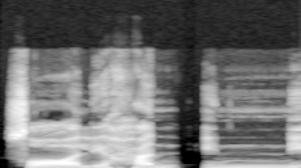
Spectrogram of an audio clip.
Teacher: جب اظہار کریں گے نا تو تھوڑا سا نیزل ساؤنڈ آئے گا، تھوڑا سا لمبا کر کے پڑھیں گے تنوین کو.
